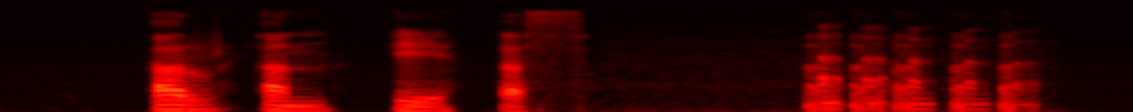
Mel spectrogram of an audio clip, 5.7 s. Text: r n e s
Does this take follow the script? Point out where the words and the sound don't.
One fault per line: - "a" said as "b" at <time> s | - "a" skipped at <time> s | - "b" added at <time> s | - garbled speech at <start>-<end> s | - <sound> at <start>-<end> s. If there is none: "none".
- laugh at 4.0-5.2 s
